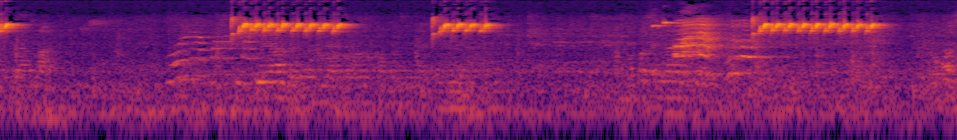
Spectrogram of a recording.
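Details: Goldfinch-canary mule singing opening phrases, with three separate bursts of very rapid, high, tinkling trill about a second long each. Softer, lower sounds fill the pauses between the bursts.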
